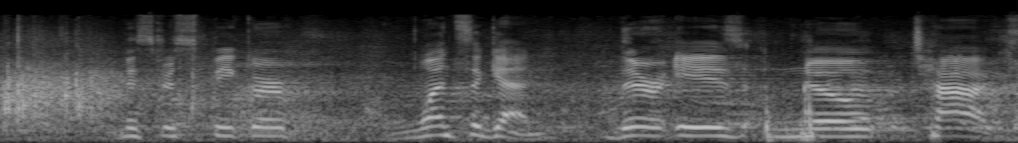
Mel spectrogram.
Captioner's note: some Applause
